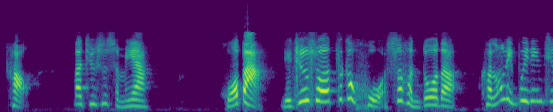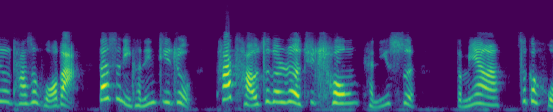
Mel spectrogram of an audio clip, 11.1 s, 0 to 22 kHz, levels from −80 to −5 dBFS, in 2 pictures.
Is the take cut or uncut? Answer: cut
